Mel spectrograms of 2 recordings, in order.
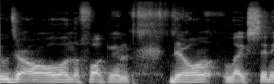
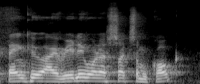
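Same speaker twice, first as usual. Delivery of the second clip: put-on Indian accent, pitched higher; 5 semitones higher than usual. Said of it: "Try say an Indian voice".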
